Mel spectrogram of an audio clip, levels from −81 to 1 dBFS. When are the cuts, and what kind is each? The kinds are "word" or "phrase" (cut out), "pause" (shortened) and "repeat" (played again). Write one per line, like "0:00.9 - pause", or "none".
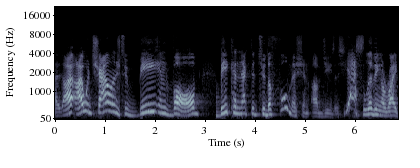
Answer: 0:01.3 - word
0:03.2 - word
